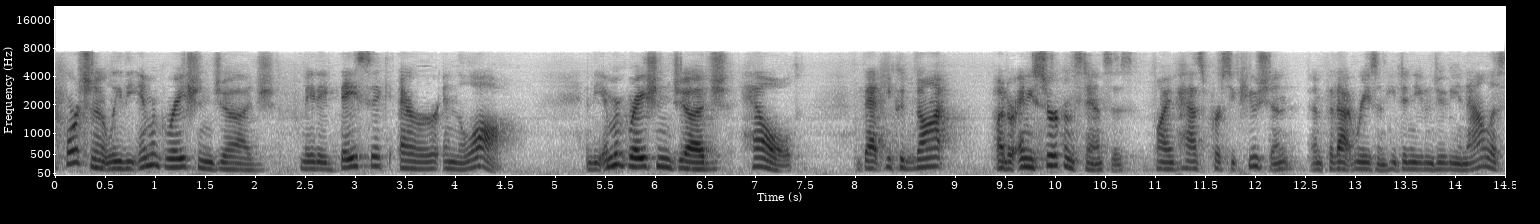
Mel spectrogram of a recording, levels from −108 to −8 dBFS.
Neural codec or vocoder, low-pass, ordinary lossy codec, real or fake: codec, 16 kHz, about 1 kbps, DyCAST, with the encoder's durations; 7.2 kHz; AAC, 32 kbps; fake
